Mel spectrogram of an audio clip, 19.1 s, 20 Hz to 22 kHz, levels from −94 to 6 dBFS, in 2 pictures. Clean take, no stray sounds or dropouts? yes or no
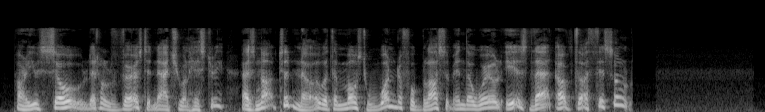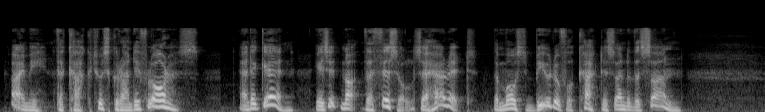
yes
